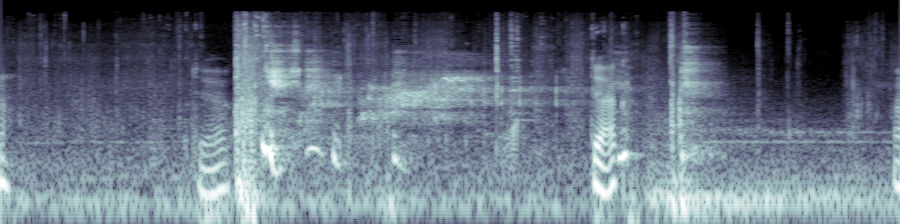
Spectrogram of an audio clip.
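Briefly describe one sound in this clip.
Footsteps crunch on a debris-strewn floor.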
